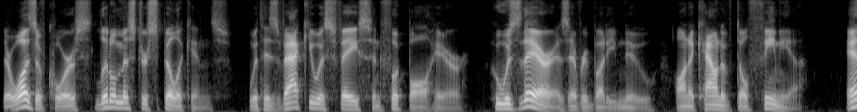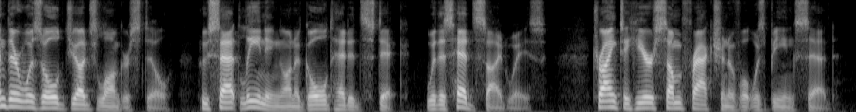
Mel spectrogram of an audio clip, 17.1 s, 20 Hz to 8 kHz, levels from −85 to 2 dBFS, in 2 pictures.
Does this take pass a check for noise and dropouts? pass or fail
pass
